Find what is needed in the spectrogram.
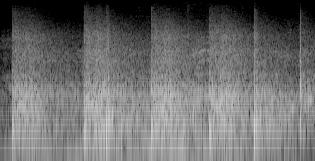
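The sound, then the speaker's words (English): Gunfire during an attack on a kosher market in New Jersey: several sharp bangs, each with a rough noisy tail, come at irregular intervals over a few seconds. “That was the sound of an attack on a kosher market in New Jersey just a few weeks ago”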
